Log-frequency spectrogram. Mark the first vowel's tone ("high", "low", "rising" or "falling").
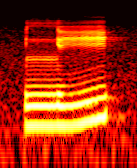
rising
